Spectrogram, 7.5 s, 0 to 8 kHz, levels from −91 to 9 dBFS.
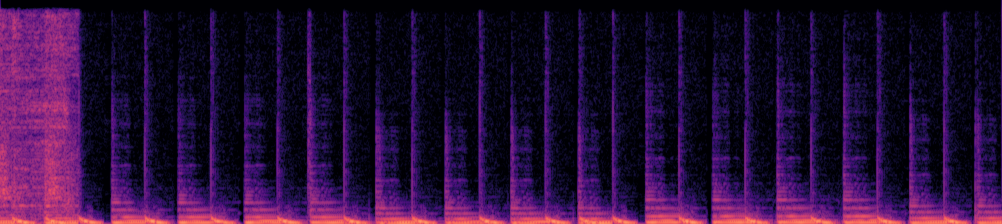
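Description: At 0.80 to 0.86 s, 1.30 to 1.35 s and 1.79 to 1.85 s there's short concealed packet loss, each time about 40 ms of audio that didn't arrive in time. The receiver bridged each hole by stretching out the last bit of sound for roughly 35 to 38 ms and then easing back into the real signal. You hear three little smears or wobbles, spaced about half a second apart.

From 2.77 s to 7.35 s there are scattered short gaps, around ten of them dotted through that stretch, none much longer than about 40 ms. Each one was patched the same way, by carrying the previous sound forward, and altogether only about 5 percent of that span is filled-in audio. So it stays largely clear, with brief hiccups and smears popping up here and there. All of this sits on a call path band-limited to nothing above 8 kHz, which points to a wideband codec like G.722.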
